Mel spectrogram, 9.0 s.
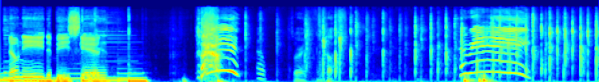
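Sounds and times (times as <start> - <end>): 
speech: 0.2 - 1.8, 4.4 - 5.2
people clapping for themselves: 3.3 - 8.9.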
